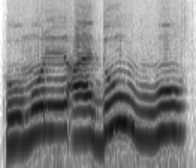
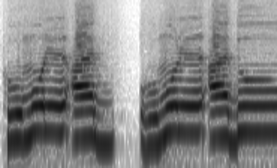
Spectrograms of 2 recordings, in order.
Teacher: huruf wau ada sabdu maka kena tekankan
